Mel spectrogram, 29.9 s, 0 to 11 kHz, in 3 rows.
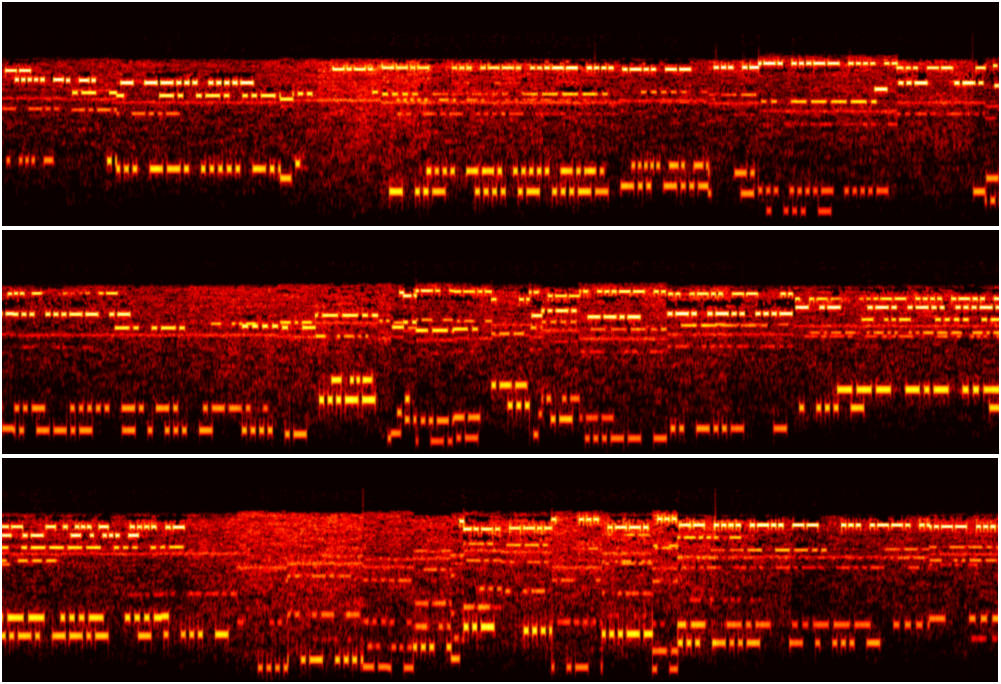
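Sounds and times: radio signals beeping at shifting pitches: 0.0 - 29.9
steady radio hiss: 22.2 - 27.4.

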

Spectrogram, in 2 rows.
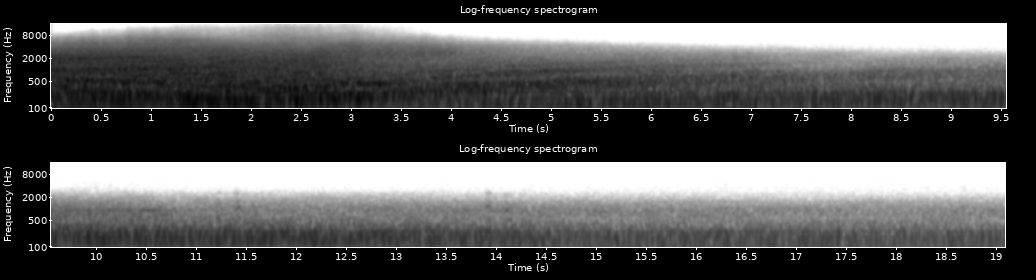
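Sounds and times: airplane engine rumble: 0.0 - 19.0
faint whine: 6.0 - 19.0.

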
